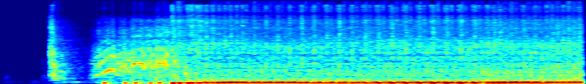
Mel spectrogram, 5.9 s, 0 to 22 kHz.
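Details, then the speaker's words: Ever Ride Hornet zero-turn mower by Ariens with a 25 hp Briggs & Stratton engine, running rough with irregular popping out of the intake; intake valve not sealing is suspected, possibly from overheating and a lost valve guide. Not confirmed. "so I don't know if you could hear that kind of popping noise that was going on while it was running but that was coming out of the out of the intake"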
